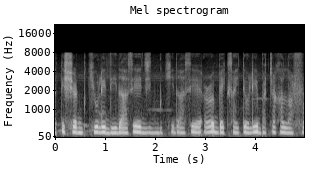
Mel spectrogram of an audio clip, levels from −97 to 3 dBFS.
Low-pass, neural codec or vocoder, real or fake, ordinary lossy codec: none; none; real; none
